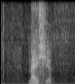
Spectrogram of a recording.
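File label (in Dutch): "meisje" Dutch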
